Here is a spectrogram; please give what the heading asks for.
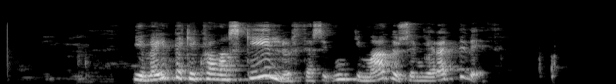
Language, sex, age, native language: Icelandic, female, 50-59, Icelandic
